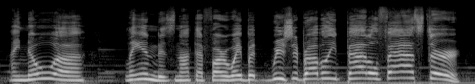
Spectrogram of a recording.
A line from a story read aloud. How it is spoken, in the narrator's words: she shouted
